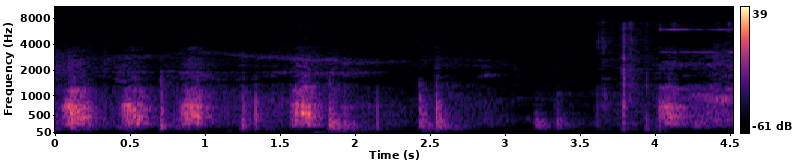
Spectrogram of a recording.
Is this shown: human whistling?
no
